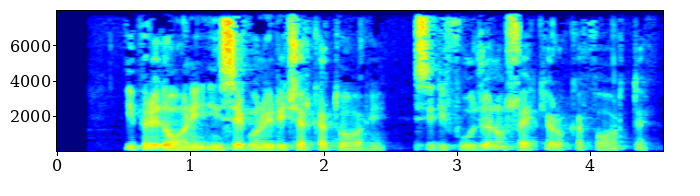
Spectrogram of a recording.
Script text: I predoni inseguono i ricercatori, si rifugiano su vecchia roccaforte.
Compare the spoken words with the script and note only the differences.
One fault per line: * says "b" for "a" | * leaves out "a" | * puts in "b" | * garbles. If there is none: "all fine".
all fine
